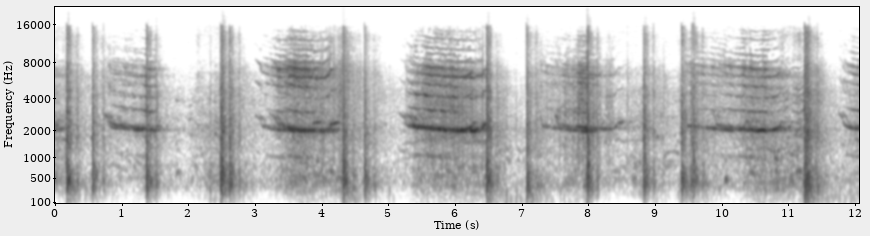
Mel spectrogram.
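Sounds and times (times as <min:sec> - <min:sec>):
whistling fireworks: 0:00.0 - 0:12.0
fireworks shells bursting: 0:02.3 - 0:12.0.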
